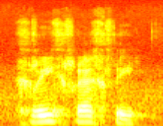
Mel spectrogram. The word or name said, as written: Krikhrakhri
